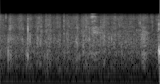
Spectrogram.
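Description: Plastic water bottle of vinegar and baking soda being shaken, the liquid sloshing inside with faint handling knocks, building gas pressure in the capped bottle.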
